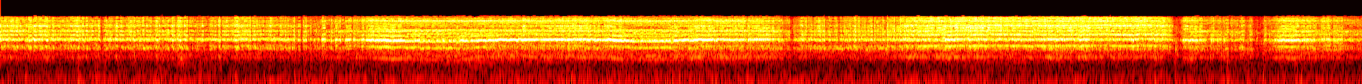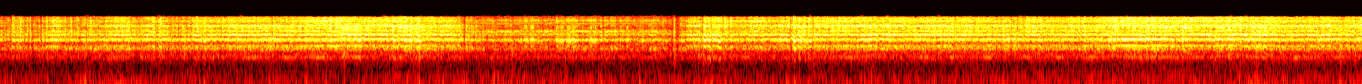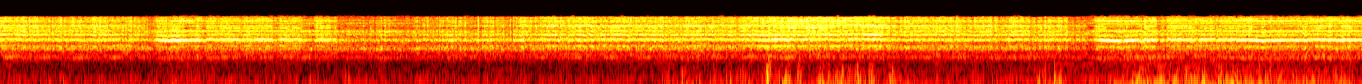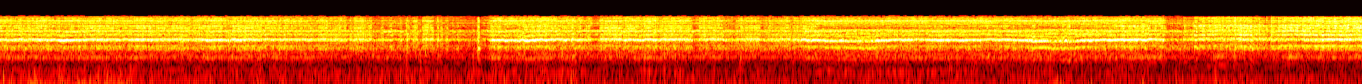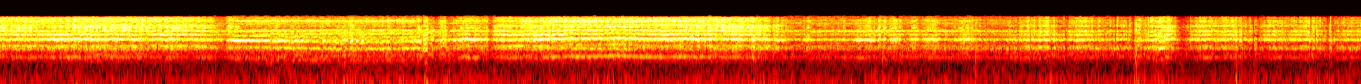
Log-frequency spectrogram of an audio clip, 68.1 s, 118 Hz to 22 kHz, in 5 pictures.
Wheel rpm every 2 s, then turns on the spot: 170, 170, 170, 170, 170, 170, 170, 170, 170, 170, 170, 170, 170, 170, 160, 170, 170, 170, 170, 170, 160, 170, 170, 170, 160, 160, 160, 170, 160, 160, 160, 170, 170, 170.
none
